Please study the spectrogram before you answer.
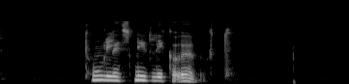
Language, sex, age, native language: Icelandic, female, 60-69, Icelandic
